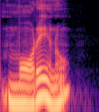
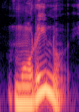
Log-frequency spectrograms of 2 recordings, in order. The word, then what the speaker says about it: Moreno: Era de apellido Moreno. Ay, y entonces Dios. Nosotros le decíamos Morino, porque en inglés se pronuncia Morino, y él fue al ejército.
